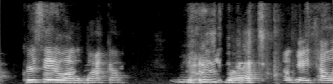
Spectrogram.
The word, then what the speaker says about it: vaca: Chris ate a lot of baka. What is that? Okay, tell us about it. It's just beef. Just beef. But so it's spelled VACA, but Yep. they pronounce it like With a B. Baka.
